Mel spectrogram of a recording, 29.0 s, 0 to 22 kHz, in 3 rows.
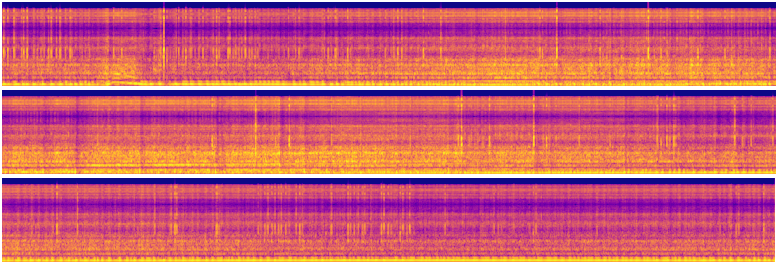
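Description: Honda CBR929RR's inline-four engine running at steady, moderate revs as the bike is ridden at an easy pace, with a brief falling change in pitch about a second in and a slow gliding shift around the middle.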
